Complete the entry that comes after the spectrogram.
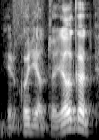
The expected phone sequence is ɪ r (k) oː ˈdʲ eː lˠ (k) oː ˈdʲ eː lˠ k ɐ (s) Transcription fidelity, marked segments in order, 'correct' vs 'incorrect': correct, incorrect: t, incorrect: t

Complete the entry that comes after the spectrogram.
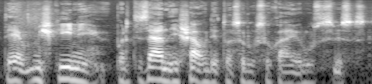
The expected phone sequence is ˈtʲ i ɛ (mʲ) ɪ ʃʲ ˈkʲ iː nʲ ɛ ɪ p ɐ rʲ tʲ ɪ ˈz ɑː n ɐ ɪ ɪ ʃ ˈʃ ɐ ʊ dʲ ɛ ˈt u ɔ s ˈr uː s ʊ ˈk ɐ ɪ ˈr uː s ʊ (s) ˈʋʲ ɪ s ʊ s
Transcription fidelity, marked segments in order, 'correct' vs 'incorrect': correct, correct

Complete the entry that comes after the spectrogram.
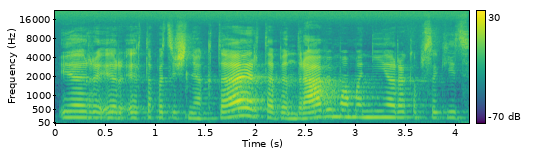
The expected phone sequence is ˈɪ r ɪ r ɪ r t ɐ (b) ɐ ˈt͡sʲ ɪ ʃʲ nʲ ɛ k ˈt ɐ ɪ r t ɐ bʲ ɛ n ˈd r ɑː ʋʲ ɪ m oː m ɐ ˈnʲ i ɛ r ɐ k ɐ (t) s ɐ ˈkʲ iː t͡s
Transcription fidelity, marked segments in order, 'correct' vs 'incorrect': incorrect: p, incorrect: p

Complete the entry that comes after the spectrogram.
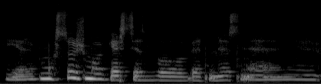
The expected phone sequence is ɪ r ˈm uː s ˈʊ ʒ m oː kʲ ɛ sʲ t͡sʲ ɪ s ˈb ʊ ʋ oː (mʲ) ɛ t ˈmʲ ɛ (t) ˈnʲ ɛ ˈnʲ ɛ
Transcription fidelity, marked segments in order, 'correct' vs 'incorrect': incorrect: bʲ, incorrect: s

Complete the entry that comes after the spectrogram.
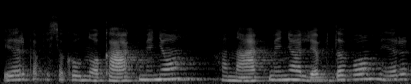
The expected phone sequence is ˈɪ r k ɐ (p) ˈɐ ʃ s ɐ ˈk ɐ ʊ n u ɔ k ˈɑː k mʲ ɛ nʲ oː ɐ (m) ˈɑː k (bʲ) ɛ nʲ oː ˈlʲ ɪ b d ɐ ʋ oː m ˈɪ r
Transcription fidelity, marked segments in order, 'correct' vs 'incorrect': correct, incorrect: n, incorrect: mʲ

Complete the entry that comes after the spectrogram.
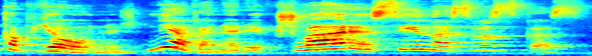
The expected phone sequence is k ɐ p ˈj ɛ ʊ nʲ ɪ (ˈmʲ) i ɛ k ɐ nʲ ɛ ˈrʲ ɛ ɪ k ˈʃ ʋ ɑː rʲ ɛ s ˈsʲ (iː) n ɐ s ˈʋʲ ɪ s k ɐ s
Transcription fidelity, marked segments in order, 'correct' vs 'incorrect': incorrect: nʲ, correct

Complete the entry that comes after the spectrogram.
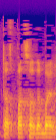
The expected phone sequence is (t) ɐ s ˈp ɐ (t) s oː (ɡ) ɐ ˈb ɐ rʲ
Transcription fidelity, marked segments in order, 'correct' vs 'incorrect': correct, correct, incorrect: d

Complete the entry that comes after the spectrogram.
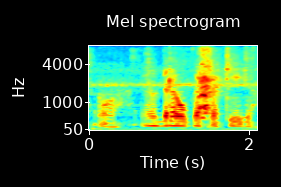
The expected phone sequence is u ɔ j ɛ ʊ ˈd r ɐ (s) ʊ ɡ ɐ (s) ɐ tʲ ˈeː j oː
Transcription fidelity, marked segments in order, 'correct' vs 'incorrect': incorrect: none, correct

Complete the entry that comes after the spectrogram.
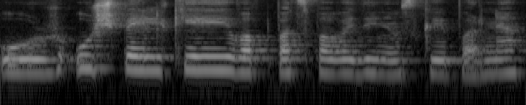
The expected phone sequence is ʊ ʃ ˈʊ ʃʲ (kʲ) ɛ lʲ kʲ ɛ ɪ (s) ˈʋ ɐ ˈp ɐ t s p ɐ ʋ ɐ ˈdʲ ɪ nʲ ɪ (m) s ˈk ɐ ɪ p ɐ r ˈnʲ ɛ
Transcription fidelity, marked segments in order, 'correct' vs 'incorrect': incorrect: pʲ, incorrect: none, correct

